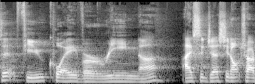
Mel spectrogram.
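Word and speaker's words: Fuquay-Varina: And this is how you pronounce it. Fuqua Verina.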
